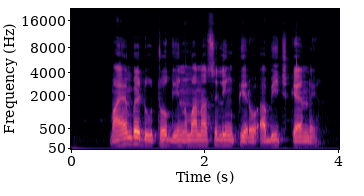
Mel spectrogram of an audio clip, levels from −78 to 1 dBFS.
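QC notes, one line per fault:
Nothing to flag on this speech recording, as there's no fault to log anywhere in it.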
